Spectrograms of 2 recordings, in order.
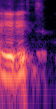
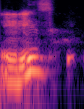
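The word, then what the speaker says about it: Aries: English name क्या है इनके, मेष को बोलते हैं एरिस, हिंदी में आ रहा है, एक सेकंड, इसको बोलते हैं एरीज।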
